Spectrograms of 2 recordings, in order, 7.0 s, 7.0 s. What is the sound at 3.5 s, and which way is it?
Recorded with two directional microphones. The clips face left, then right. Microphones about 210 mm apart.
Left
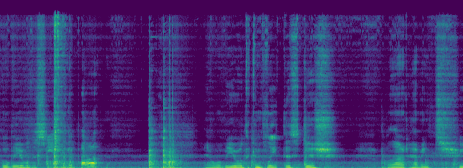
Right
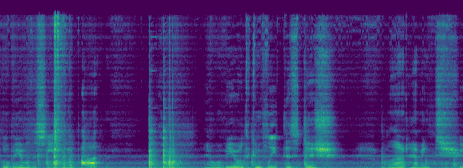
Speech, 45° left (ahead or behind).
